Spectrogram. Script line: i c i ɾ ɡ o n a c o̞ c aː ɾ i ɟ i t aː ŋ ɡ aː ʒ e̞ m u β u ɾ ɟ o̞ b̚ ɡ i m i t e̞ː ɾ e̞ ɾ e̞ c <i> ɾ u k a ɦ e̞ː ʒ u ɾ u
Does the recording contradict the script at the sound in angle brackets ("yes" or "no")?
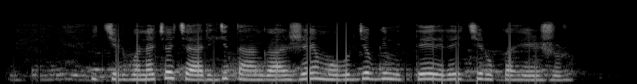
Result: no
